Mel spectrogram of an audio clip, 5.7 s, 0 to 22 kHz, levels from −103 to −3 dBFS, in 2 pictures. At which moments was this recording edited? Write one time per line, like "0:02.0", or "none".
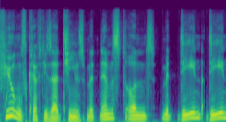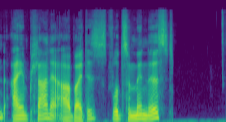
0:02.5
